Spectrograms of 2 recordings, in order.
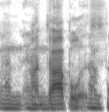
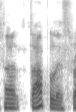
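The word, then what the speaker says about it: Anthopoulos: Antopoulos. – Antopoulos, right? – He came from the Dodgers.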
